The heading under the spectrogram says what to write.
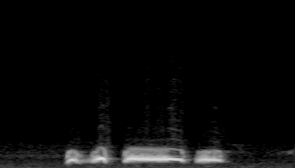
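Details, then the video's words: Spotted dove decoy call meant to set wild doves cooing. A single clean phrase has two short upward-inflected notes, a long steady coo and one short closing note, all in quiet surroundings. "Tiếng chim cu gáy thúc bổi, mở lên nhá bổi gáy liền, giọng may bổi"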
